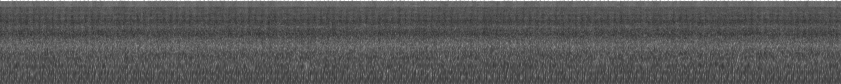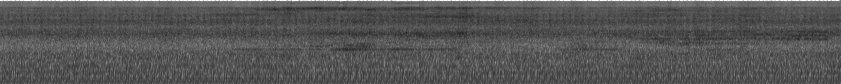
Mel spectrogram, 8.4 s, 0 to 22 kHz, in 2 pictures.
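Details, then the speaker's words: Homelite HGCA3000 3500 W generator after new carburetor and head gasket, warm, full load about 3,300–3,400 W from heater and hair dryer; steady, even drone holding pitch with no surging, hunting or misses; normal running under full load. "Under full load does run really smooth though and it is very easy to start"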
